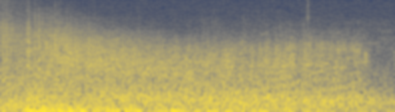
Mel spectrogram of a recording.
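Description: Heavy artillery bombardment in the WWII wargame Combat Mission: Rome to Victory, a dense, continuous roar of overlapping distant blasts and rumbling booms that stays loud throughout without pause.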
